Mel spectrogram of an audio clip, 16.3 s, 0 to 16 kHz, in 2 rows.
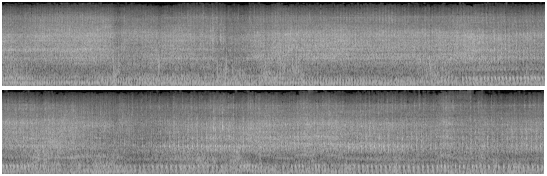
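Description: KTM 690's single-cylinder engine running steadily while the motorcycle is ridden, with wind and road noise on the microphone.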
